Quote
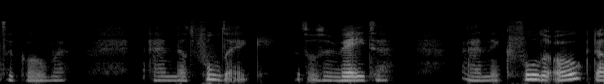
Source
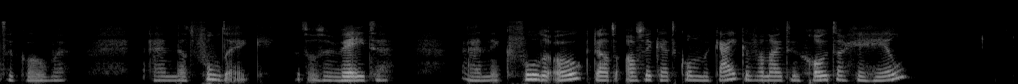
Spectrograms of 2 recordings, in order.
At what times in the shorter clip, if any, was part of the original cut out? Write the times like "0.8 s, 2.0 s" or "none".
none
